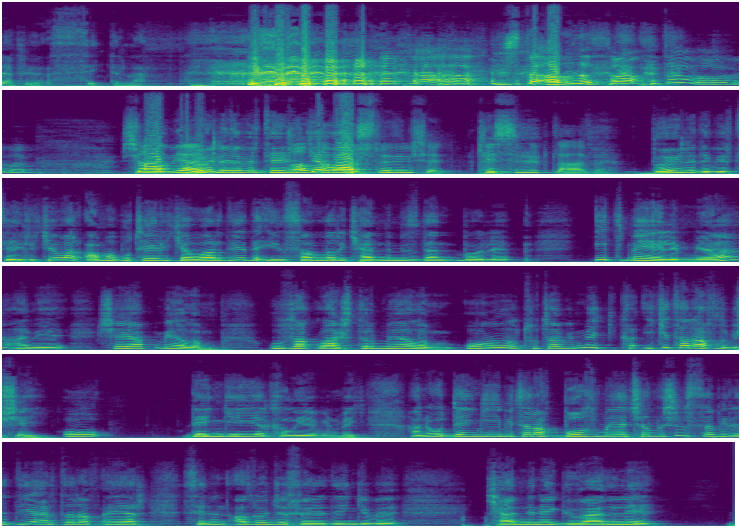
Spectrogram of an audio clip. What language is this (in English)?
Turkish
